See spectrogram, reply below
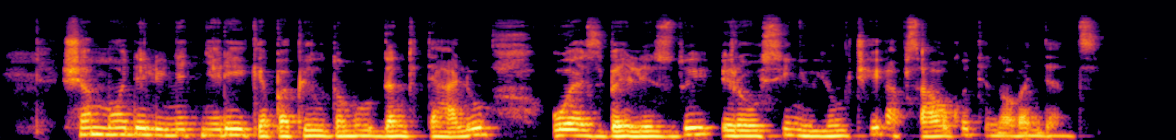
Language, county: Lithuanian, Kaunas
